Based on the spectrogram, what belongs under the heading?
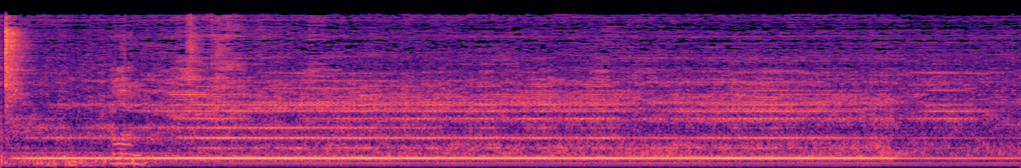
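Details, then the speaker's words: A window-type aircon is fine on fan but loud on cool, giving a steady hum with a strong low buzz. The compressor's rubber mount was hitting its base plate; the noise went away once this was fixed. "so ang problema guys is Yung kanyang rubber an tumatama dun sa kanyang plate anan kaya maingay"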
